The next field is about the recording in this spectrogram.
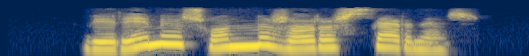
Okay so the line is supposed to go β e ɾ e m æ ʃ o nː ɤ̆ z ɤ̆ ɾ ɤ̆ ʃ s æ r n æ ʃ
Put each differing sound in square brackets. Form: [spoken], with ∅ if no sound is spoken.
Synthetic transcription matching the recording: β e ɾ e m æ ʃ o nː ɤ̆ [ʒ] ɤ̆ ɾ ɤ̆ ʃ s æ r n æ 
